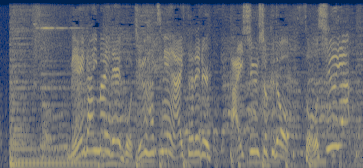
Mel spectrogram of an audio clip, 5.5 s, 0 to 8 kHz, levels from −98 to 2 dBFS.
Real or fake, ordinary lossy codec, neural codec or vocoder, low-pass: real; none; none; 7.2 kHz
